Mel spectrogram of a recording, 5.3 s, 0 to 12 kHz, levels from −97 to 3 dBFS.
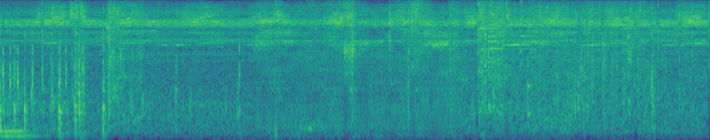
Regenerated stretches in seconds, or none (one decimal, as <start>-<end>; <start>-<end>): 1.9-3.5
